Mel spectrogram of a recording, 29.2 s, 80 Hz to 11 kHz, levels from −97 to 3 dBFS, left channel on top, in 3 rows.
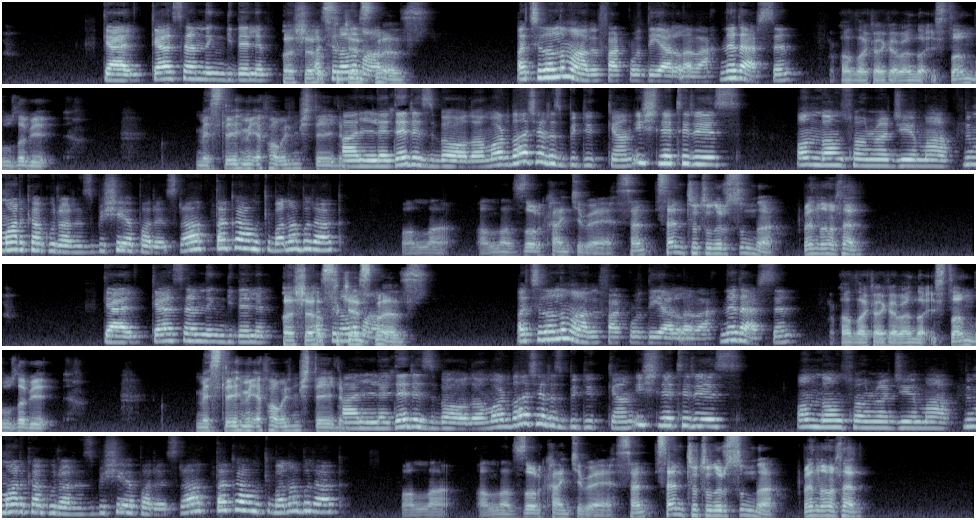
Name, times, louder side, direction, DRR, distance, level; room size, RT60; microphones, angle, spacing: voice 1, 1.0-2.7 3.1-3.8 5.2-7.9 13.1-17.0 17.7-22.8, left 3 dB, 50° left, 1.4 m, -22 dB
voice 2, 2.8-4.2 8.4-10.5 11.7-13.2 23.5-23.9 24.2-28.1, right 4 dB, 30° right, 0.9 m, -26 dB
9.8 x 4.8 x 5.6 m
head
